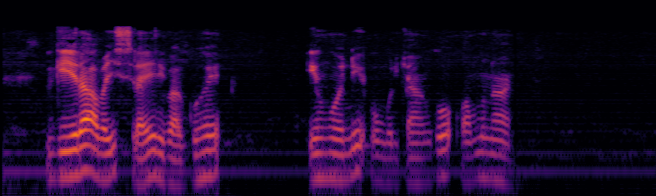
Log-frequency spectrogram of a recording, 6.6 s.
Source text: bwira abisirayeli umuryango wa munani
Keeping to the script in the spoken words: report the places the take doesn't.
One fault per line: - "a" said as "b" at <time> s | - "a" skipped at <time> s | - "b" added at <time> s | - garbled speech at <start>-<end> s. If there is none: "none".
- "baguhe inkoni" added at 1.7 s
